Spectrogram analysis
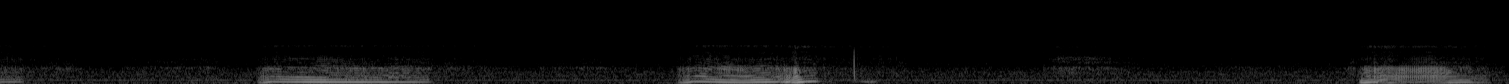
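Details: Three loud, rough, low rattling snores on slow breaths, separated by quiet pauses, over a steady background hum, in a sleep-relaxation ASMR recording; snoring.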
